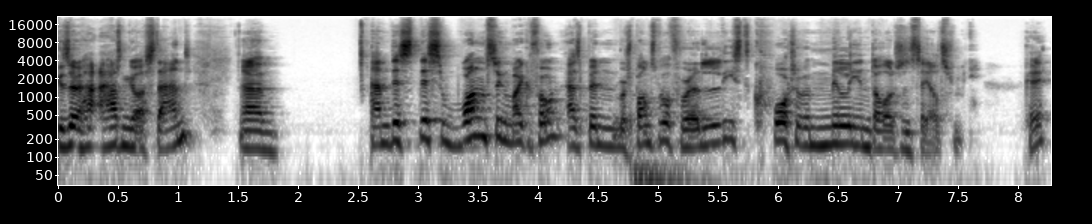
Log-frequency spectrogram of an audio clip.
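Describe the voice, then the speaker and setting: Fairly high-pitched male voice at a very fast pace. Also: ordinary pitch variation. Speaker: online marketing coach. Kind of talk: video tutorial monologue. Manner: mumbling, stuttering.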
